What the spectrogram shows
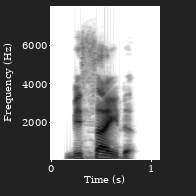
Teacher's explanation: இ என்ற எழுத்து இன் என்றே உச்சரிக்கப்படுகிறது அதாவது குறில் ஈ அப்படிங்கிற உச்சரிப்பில் உச்சரிக்கப்படுகிறது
